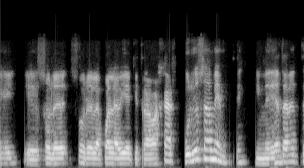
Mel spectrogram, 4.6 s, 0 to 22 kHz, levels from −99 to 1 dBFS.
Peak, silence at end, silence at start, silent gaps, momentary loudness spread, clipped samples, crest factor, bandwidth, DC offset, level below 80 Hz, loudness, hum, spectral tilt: -4 dBFS; 0.1 s; 0 s; 2.72-2.77 s; 8 LU; under 0.1%; 12 dB; 8.6 kHz; under 0.1%; -58 dBFS; -15 LUFS; none; -7 dB/octave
